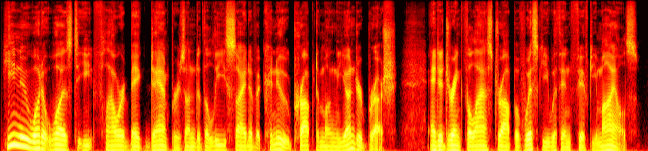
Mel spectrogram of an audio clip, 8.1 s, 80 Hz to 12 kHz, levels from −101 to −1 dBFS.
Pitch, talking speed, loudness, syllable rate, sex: 100 Hz, 235 wpm, -19 LUFS, 5.8 syllables/s, male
